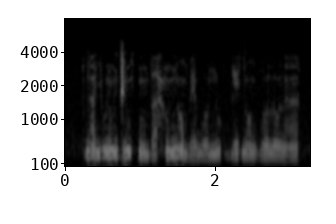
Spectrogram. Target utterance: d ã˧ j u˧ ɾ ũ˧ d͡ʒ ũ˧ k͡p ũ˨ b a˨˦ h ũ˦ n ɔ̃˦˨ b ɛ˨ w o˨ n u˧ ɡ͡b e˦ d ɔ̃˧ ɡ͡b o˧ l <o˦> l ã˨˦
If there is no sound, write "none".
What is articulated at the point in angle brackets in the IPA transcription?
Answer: o˨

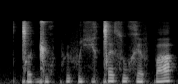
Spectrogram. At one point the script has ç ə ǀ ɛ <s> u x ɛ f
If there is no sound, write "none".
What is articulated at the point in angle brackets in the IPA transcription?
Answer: s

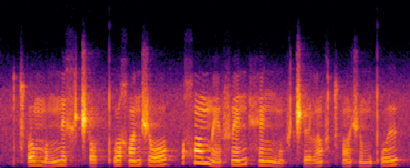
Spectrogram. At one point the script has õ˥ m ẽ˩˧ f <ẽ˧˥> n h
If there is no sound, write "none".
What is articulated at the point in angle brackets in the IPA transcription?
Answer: ẽ˧˥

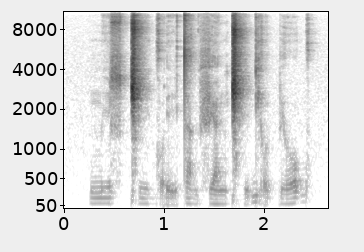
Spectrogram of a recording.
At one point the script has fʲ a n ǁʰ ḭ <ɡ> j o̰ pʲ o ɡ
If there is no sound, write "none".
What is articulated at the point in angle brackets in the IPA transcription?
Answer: ɡ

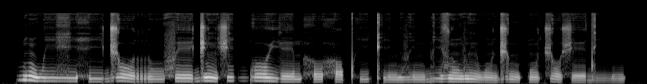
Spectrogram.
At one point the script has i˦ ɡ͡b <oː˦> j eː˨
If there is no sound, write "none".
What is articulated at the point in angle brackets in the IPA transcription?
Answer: oː˦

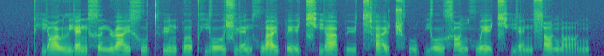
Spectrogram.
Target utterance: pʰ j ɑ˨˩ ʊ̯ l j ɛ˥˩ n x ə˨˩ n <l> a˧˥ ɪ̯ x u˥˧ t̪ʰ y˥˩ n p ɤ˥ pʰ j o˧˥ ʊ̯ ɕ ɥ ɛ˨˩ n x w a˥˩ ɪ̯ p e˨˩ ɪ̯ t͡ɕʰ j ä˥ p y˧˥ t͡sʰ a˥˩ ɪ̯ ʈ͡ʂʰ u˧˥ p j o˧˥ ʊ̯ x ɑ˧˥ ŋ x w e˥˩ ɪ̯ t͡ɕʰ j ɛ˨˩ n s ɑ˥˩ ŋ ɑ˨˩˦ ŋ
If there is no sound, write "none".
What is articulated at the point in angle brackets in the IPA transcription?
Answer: ɻ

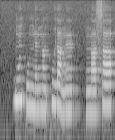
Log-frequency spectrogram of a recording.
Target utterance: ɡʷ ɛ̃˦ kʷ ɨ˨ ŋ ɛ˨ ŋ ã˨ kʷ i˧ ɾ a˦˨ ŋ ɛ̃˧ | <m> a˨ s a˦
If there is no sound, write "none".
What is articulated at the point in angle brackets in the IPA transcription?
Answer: ŋ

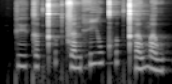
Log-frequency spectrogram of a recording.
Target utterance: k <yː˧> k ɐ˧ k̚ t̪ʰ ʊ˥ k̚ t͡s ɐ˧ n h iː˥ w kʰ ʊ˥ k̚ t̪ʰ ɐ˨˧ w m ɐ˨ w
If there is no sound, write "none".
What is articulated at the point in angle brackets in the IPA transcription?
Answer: yː˧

